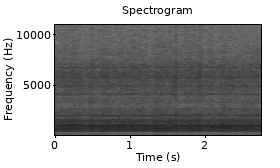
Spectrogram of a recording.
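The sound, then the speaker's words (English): A steady, unbroken mechanical hum from a car alternator under the hood, with a droning whine on top and a dense motor-like rush beneath. It holds an even loudness throughout with no talking. “And it's going to be more of a hum. And alternators are prone to do this.”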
